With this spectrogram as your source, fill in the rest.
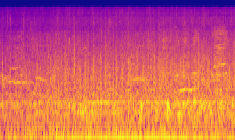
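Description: Light rain falls steadily in an outdoor resort setting at Walt Disney World, a soft continuous patter with scattered faint voices in the background.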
